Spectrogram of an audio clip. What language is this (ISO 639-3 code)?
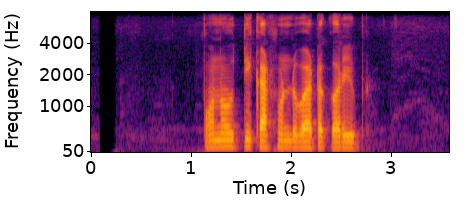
nep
